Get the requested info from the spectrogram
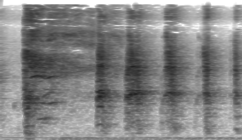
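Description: Loud barking: one long bark followed by three short, quick barks.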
